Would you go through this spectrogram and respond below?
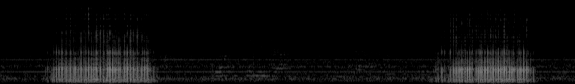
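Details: Two drawn-out, raspy snores from a Boston terrier, each about one second, about three and a half seconds apart, with faint low background hum in between.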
